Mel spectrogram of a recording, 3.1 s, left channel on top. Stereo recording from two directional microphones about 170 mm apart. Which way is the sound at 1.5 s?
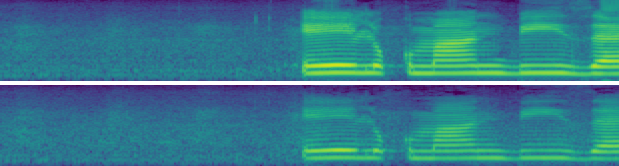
35° left (ahead or behind).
